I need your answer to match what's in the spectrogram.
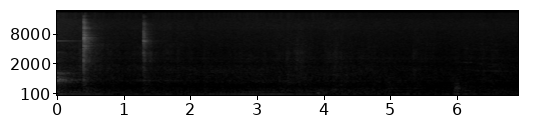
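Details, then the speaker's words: Anko 24L air fryer oven on air-fry mode; mostly quiet with a few isolated sharp clicks at no steady rate, like a relay switching the heater on and off. Cause unknown. "Ignoring all the sounds in kids outside you could hear that really clicking on and off before Something in there is making like a let's get it"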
